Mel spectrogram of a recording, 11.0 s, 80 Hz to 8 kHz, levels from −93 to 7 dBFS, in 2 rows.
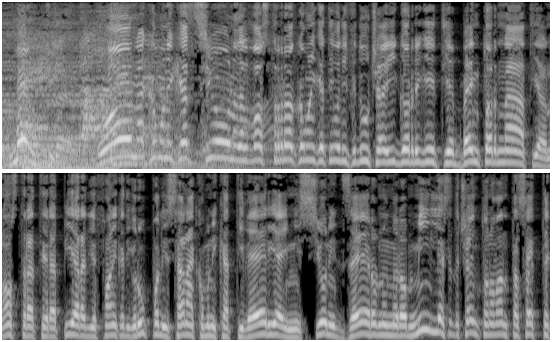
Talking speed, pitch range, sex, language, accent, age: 135 wpm, 150-220 Hz, male, Italian, native, 40-59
